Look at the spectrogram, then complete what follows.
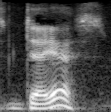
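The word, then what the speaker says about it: Déesse: But did you know that the French pronunciation of DS is Deus, which means goddess?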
